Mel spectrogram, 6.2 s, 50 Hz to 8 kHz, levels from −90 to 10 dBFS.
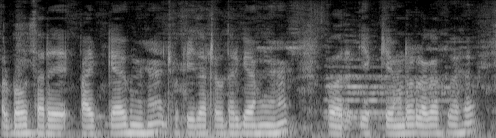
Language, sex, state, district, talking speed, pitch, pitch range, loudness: Hindi, male, Jharkhand, Palamu, 195 wpm, 120 Hz, 115-125 Hz, -17 LUFS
